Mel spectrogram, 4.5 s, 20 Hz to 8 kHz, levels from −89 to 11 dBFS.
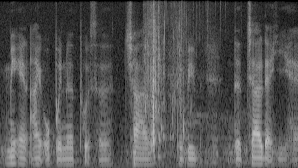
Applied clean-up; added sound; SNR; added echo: none; Water / Splash, splatter; 0 dB; none.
